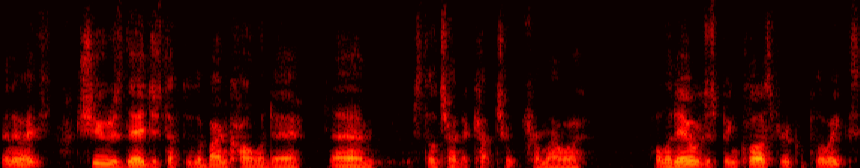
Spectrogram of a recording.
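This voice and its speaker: In a very clean recording with a silent background, a man at a medium pitch talks at a very fast pace with fairly even intonation. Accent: British. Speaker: drum maker. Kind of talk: casual workshop talk to camera. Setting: workshop, camera microphone.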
